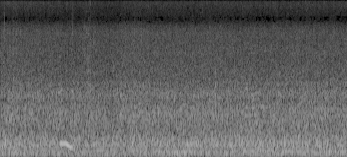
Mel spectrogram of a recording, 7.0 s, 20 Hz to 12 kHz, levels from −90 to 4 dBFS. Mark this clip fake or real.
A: real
